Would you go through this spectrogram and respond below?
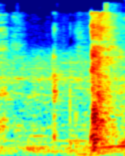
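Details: A baby boy sneezes while playing and babbling with his toys.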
